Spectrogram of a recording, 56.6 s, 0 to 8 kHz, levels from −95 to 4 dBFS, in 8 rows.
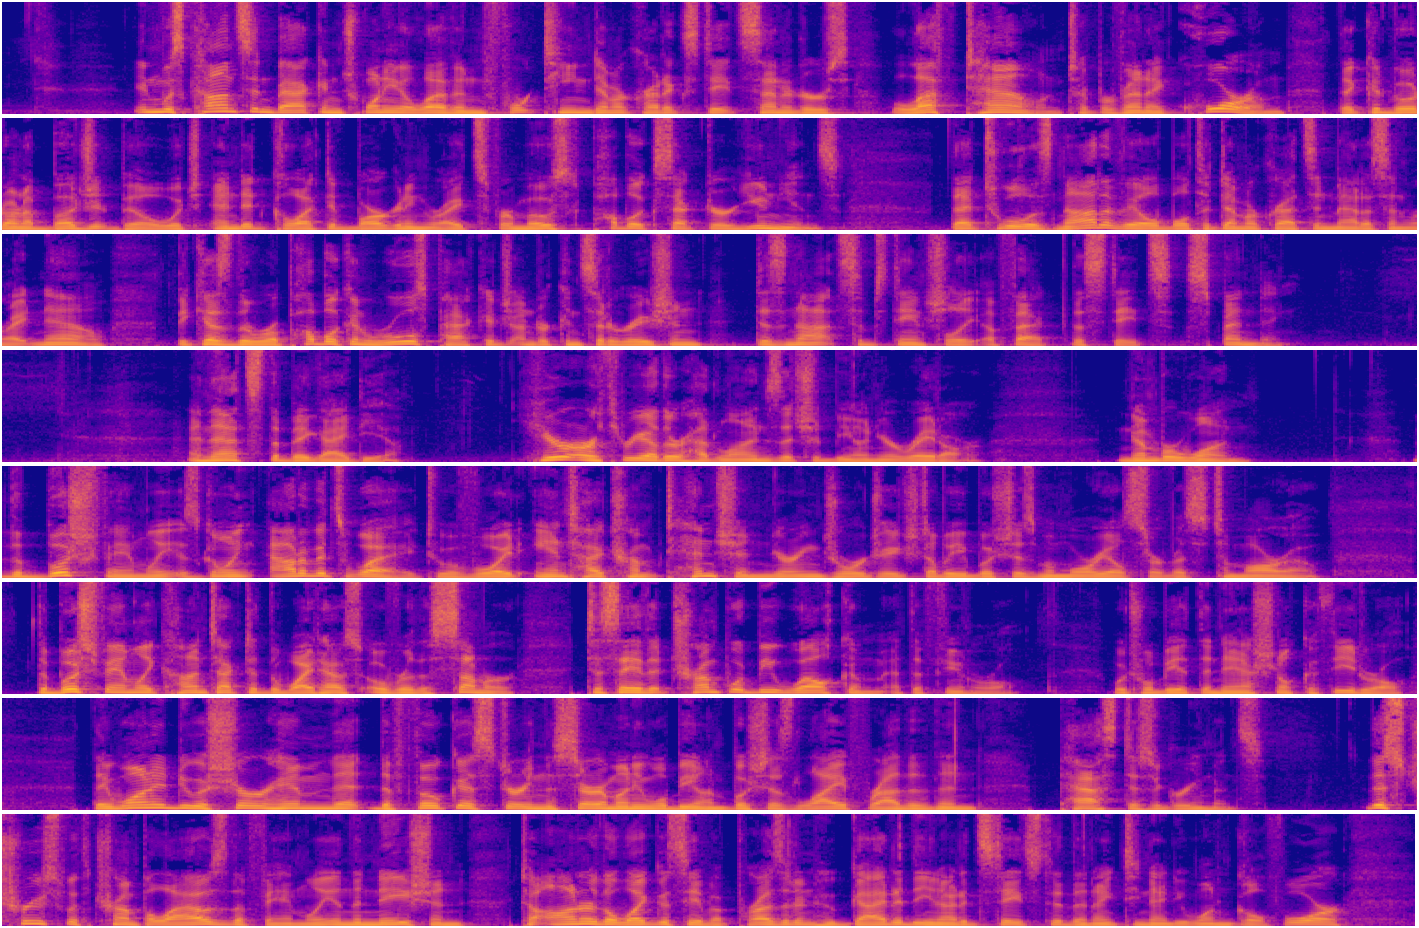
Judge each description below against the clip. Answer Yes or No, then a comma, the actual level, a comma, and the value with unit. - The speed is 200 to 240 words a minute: No, average, 180 wpm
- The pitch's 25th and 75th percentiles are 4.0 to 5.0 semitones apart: No, average, 3.4 semitones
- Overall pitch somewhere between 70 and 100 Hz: No, low, 125 Hz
